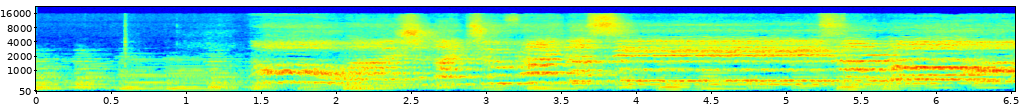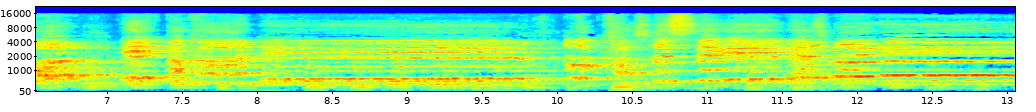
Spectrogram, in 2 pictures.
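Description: Women's choir singing in several parts with piano accompaniment. Piano notes come first, and the voices enter together about a second and a half in.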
